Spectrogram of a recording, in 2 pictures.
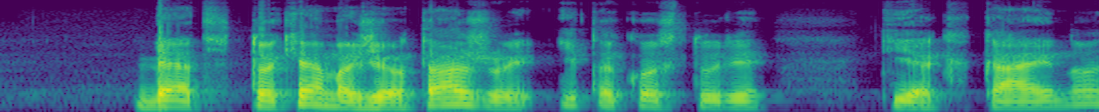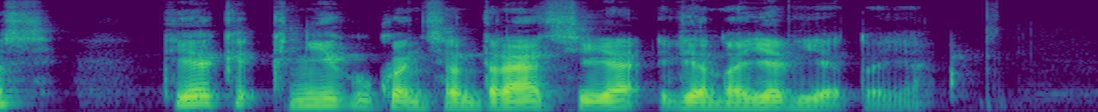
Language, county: Lithuanian, Klaipėda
